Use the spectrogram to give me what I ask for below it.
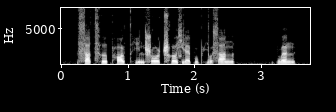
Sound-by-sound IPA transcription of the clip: s ä˥˩ t͡sʰ ɹ̩˥ pʰ ɑ˥˩ ʊ̯ t̪ʰ i˨˩ n ʂ o˥ ʊ̯ ʈ͡ʂʰ ɤ˥˩ ɕ j ɛ˥ p u˥˩ pʰ j o˩ ʊ̯ s a˥ n | p w ə˥˩ n

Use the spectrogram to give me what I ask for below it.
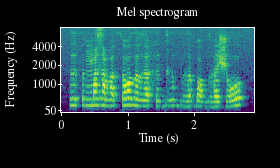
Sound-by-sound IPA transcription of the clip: ɨ θ ə ŋ͡m ə zˤ ə β ʌ θ ɾ ɔ ð ʌ ɣ ɜ h ɨ ɡʱ ɨ bʱ ə ɓ ɔ ɡʱ ɜ ʃ o

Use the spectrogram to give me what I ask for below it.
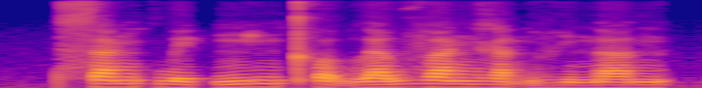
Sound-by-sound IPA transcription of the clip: s a˧ ŋ k w e˨˩ k̚ ɲ i˧ ŋ t̪ʰ ɔ̰˧˨ w l a˨˦ w v a˧ ŋ ɣ a̰˧˨ n v i˨˩ n a˧ n

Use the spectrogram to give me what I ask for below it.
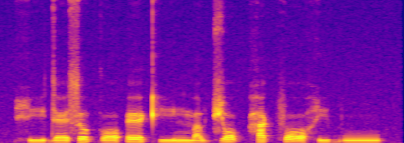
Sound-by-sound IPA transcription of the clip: h iː˩ d ɛː˩˧ s ɤː˥˨ k ɔː˩˧ ʔ ɛː˧˥ kʰ iː˩ n m a˩ w t͡ɕ ɔː˥˨ k̚ h a˧˥ k̚ f ɔː˧˩ h i˩˧ b uː˩

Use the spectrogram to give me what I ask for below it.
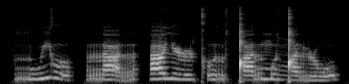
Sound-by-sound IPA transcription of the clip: r u j ɤ | r a r | a lʲ e ɭ ɯ ɭ kʼ ɤ r ǃ a r m ɤ ŋ͡ǃ a r ɭ o

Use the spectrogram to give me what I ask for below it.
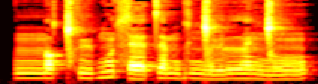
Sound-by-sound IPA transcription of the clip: nː ɔ ǀʰ ʉ b ũ s ɛ t̪ ɛ m ɡ ɨ ŋ͡ǀ ʉ lː ɛ̃ ŋ͡ǀ ũ

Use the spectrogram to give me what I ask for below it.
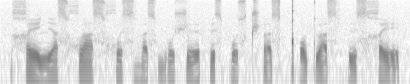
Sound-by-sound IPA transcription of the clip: χ e lʲ a s χʷ a s χʷ ɘ s ɦ ɐ s b o ʃ ɘ h ɨ s p o s t͡ʃʼ ɐ s ǃʰ ɔ tʷ a s h ɨ s χ e

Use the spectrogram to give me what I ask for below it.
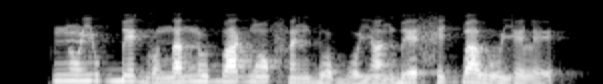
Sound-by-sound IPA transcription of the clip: n ũ˦ j u˦ ɡ͡b e˦˨ ɡ o˧ n a˦ n u˦ b a˦ ɡ͡b ɔ̃˦˨ f ɛ̃˧ ɡ͡b o˨ b o˨ j ã˧ ɡ͡b e˦ s i˦ ɡ͡b a˦˨ w u˨ j e˨ l e˨

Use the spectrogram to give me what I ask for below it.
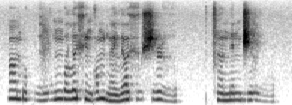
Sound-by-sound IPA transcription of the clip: ɑ̃˧ b ʌ˨ kʷ ɛ̤˨ v ɔ̤˧ ŋʷ ʌ˧ l ə˦ xʲ ə̃˧ ɡ ɒ˦ m b ɛ̃˨ lʲ ɒ˧ xʲ ṳ˧ ʃ ə̤˧ ɭ ə̤˨ | t͡s ə̃˨ n ɪ˧ n d͡ʒ ɪ˧ v ɔ̤˨

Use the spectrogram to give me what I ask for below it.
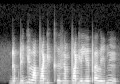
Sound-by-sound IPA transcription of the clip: ɖ ɐ b ɖ i ɡʲ ɨ l ɵ dˤ ʉ ɡʲ ɨ kʰ ɨ z ĩ b dˤ ɨ ɡʲ ɐ j e pʼ ɐ l i b ĩ

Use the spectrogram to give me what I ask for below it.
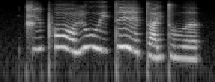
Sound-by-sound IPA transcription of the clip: t͡ɕ i˧˥ pʰ ɔː˥˨ n uː˥˨ j t̪ eː˥˨ t̪ a˩˧ j t̪ u˩ ə̯

